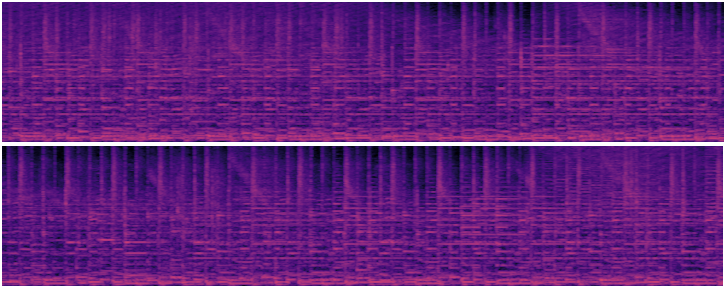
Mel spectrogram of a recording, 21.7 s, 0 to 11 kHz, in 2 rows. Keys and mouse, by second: 7.0 shift+a, 14.7-19.3 ctrl+middle drag, 19.3 right click, 21.5 x.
